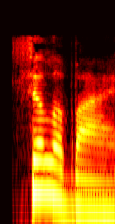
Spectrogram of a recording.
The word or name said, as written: syllabi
